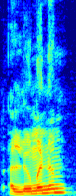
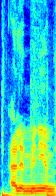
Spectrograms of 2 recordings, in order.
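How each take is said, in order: First: It is said the American way, aluminum. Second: It is said the British way, aluminium.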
